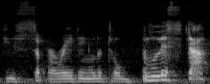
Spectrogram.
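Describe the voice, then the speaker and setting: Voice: medium pitch, big pitch swings, very slow, vocal fry, fairly bright tone, a little hiss or hum, pitched above the performer's own voice, exaggerated voice. A reader voicing a huge, tyrannical headmistress who barks and screams insults at a pupil in a storybook reading. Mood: screaming insults. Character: furious bullying female headmistress, huge and tyrannical. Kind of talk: audiobook character voice.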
